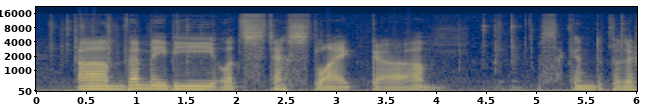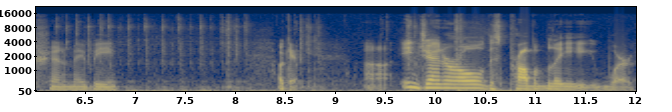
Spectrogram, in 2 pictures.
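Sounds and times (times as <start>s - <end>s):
keyboard typing: 0.1s - 1.7s, 4.2s - 5.0s, 5.7s - 8.9s.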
